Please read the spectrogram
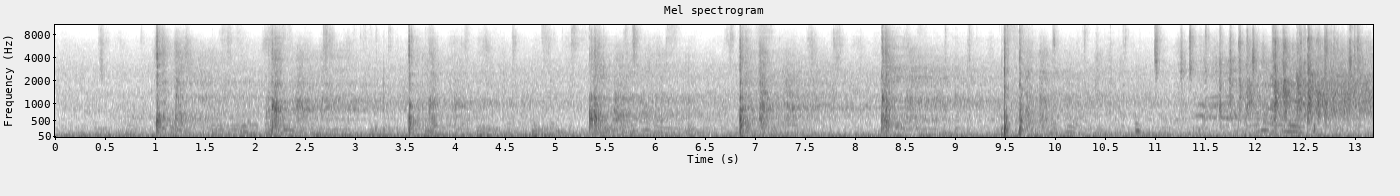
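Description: Tennis rally: a tennis ball struck by rackets and bouncing on the court, one sharp pock about every second and a half, over a low murmur of spectators' voices.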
